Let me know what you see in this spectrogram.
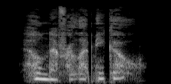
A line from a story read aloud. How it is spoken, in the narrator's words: She whispered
